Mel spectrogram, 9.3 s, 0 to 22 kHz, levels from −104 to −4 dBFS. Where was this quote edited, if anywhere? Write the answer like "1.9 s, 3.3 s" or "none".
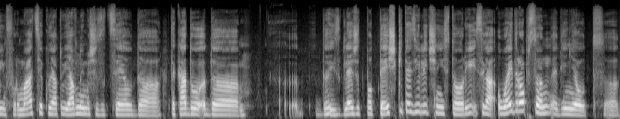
2.5 s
